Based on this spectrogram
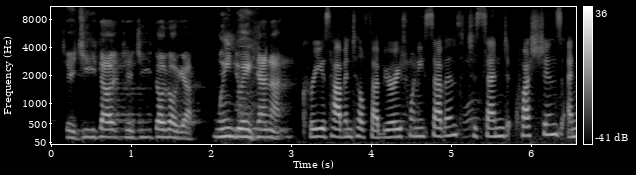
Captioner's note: speaking Native language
